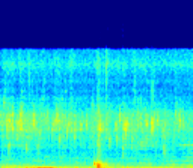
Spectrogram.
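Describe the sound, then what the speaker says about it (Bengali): Close, steady sizzle of cumin and black cumin seeds frying in hot oil, with a brief clink partway through and no talking. "জিরা আর কালো জিরা একটু ভেজে নিয়েছি"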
